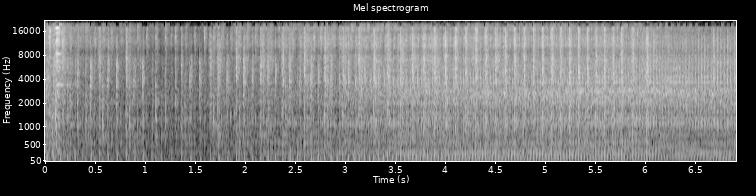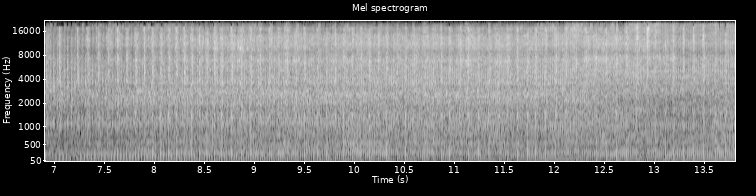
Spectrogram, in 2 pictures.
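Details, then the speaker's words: Probably mid-1970s Victa Sunbeam mower, single-cylinder engine running on a carburettor borrowed from another mower: runs fast and fairly steady after a slow rough start, no knock or misfire; a carburettor clean is expected to help. "That was okay. It took a little bit to get it going, but um I dare say a good carburetor clean will fix that."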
